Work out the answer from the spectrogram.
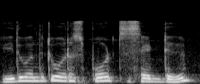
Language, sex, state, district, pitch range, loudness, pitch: Tamil, male, Tamil Nadu, Kanyakumari, 140-165 Hz, -13 LUFS, 160 Hz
